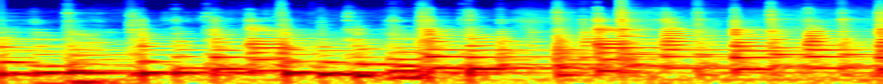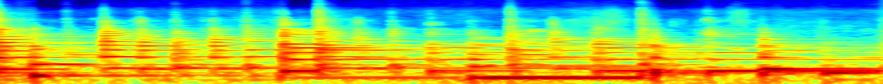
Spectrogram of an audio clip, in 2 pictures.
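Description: Solo cello played pizzicato: a quick run of plucked notes, with a few longer low notes ringing in the second half.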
